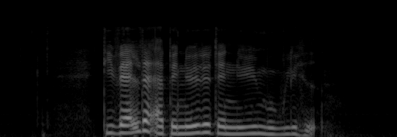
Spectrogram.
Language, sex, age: Danish, female, 23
